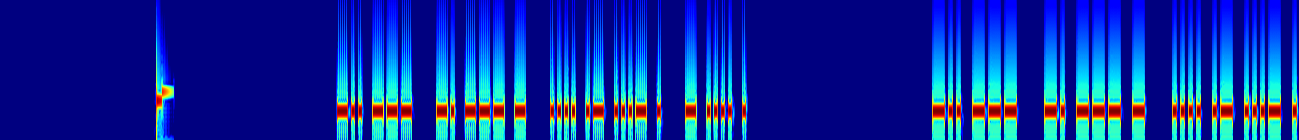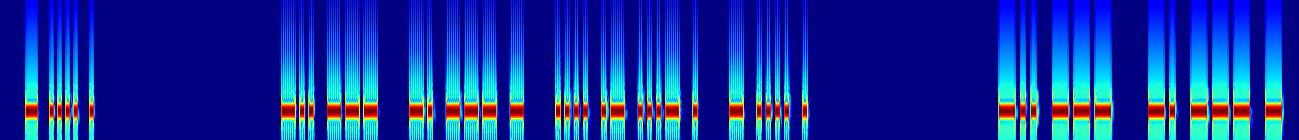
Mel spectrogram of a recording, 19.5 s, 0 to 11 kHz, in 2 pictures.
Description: Morse code, heard as a keyed tone, about 37 wpm, 700 Hz. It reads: DO NOT HAVE THE DO NOT HAVE THE DO NOT HAVE THE DO NOT
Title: Speed-Racing - Sets of 4 Words 30wpm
